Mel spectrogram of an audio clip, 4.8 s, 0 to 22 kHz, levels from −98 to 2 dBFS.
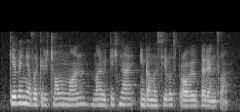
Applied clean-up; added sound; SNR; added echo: none; none; none; none.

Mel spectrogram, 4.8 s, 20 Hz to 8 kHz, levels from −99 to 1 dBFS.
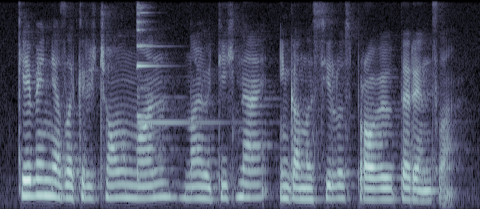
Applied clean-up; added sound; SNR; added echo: none; Dishes, pots, and pans; 15 dB; none.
